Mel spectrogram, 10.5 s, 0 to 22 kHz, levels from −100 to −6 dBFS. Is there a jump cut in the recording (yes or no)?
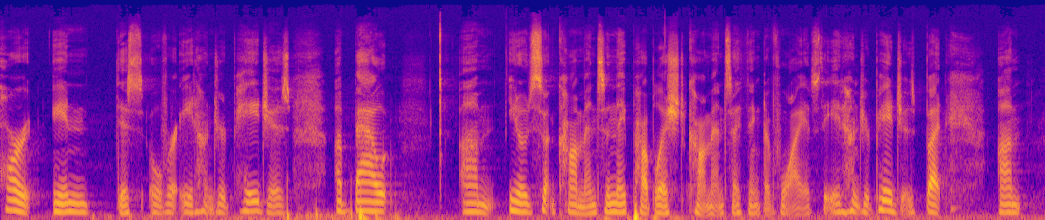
yes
